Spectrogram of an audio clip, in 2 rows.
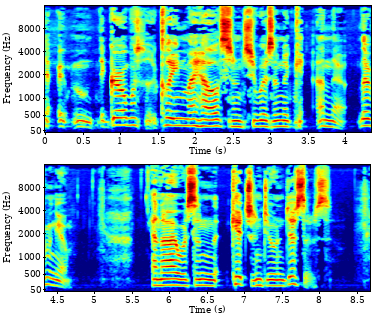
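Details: Woman with aphasia after an aneurysm, a heart attack and two strokes in 2012 at age 54, with right-sided paralysis; she relearned speech over nine months with a speech-language pathologist, sings more easily than she talks, and is worse when tired; aphasia.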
